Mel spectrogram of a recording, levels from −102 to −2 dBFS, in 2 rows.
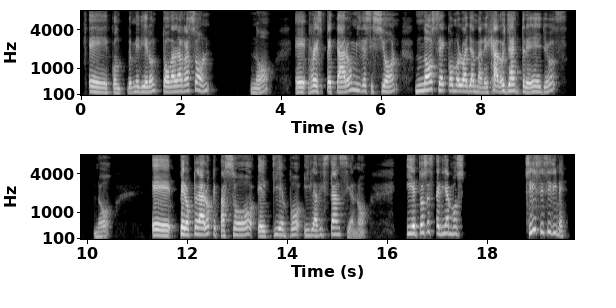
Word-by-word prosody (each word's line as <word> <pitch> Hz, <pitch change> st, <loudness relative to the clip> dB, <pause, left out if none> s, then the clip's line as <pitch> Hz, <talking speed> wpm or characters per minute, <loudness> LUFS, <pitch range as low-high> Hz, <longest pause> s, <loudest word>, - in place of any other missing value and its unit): Eh, 165 Hz, -4 st, 0 dB
con 150 Hz, -1 st, -7 dB
me 165 Hz, -, -5 dB
me 180 Hz, +1 st, -6 dB
dieron 185 Hz, +5 st, -2 dB
toda 180 Hz, -1 st, +3 dB
la 190 Hz, +1 st, +3 dB
razón, 220 Hz, +2 st, -3 dB, 0.7 s
¿no?, 150 Hz, 0 st, -8 dB, 0.4 s
eh, -, -, +3 dB
respetaron 195 Hz, +3 st, +1 dB
mi 230 Hz, -, -6 dB
decisión. 190 Hz, -1 st, -3 dB, 0.3 s
No 220 Hz, +5 st, +4 dB
sé 235 Hz, -4 st, -1 dB
cómo 210 Hz, -2 st, 0 dB
lo 205 Hz, -, +4 dB
hayan 195 Hz, -1 st, 0 dB
manejado 170 Hz, +2 st, +1 dB
ya 210 Hz, +1 st, +3 dB
entre 185 Hz, -4 st, -1 dB
ellos, 180 Hz, +6 st, -9 dB, 0.4 s
¿no? -, -, -10 dB, 0.8 s
Eh, 195 Hz, -, +3 dB
pero 215 Hz, -3 st, +7 dB
claro 235 Hz, +1 st, +6 dB
que 230 Hz, -2 st, -6 dB
pasó 205 Hz, +3 st, -2 dB
el 170 Hz, -1 st, -1 dB
tiempo 210 Hz, 0 st, -4 dB
y 195 Hz, -, -11 dB
la 190 Hz, -2 st, -1 dB
distancia, 230 Hz, +3 st, -4 dB
¿no? -, -, -15 dB, 0.7 s
Y 255 Hz, +1 st, +4 dB
entonces 280 Hz, +5 st, +1 dB
teníamos 250 Hz, -1 st, -2 dB, 1.2 s
Sí, 345 Hz, +8 st, +1 dB
sí, 310 Hz, -6 st, -5 dB
sí, 315 Hz, +2 st, -4 dB
dime. 260 Hz, -, -6 dB
205 Hz, 125 wpm, -23 LUFS, 180-235 Hz, 1.2 s, pero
